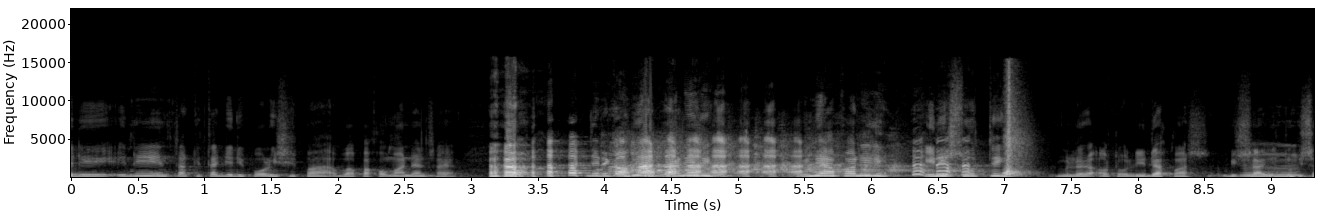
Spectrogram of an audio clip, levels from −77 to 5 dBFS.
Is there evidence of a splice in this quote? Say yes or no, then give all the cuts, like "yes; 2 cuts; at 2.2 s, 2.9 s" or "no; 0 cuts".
yes; 1 cut; at 7.2 s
